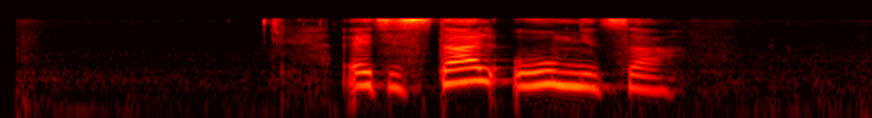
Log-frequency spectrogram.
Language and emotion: Russian, positive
